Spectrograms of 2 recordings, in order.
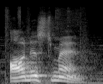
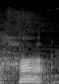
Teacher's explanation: the first letter is h but it gives us the sound ah not ha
